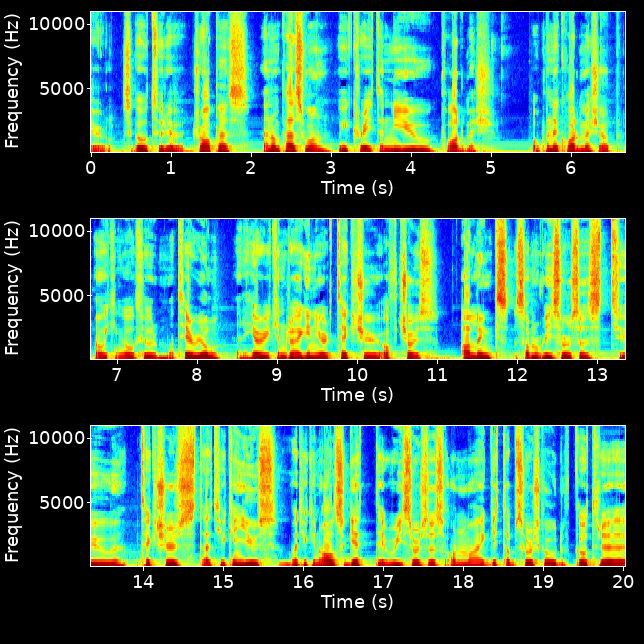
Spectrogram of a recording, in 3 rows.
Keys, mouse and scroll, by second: 1.7 click, 2.7 click, 5.2 click, 6.7 scroll.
